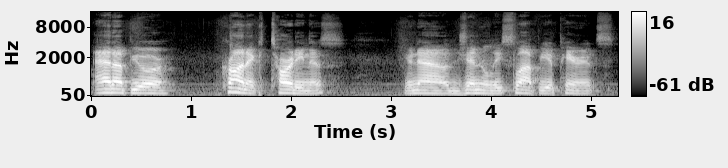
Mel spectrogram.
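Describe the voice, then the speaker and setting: An actor playing a petty, pompous, vindictive office boss who scolds melodramatically in a comedy drama. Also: male voice, mid-range voice, steady tone, moderate pace, sharp tone, faint music behind, natural voice. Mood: condescending, scolding. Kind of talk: comedic audio-drama dialogue.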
